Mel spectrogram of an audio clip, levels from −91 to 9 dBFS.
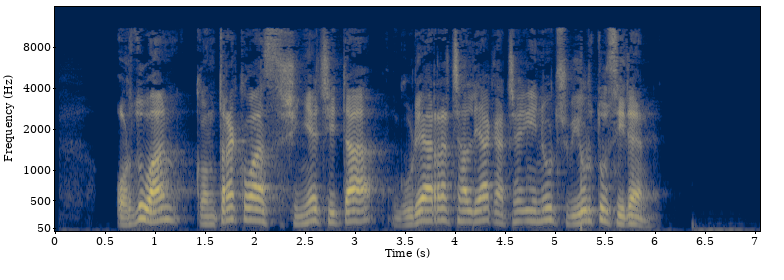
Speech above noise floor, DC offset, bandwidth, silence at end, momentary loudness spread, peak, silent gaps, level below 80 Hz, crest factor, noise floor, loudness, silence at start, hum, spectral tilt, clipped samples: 42 dB; under 0.1%; 11.5 kHz; 1.1 s; 11 LU; -4 dBFS; none; -66 dBFS; 20 dB; -66 dBFS; -24 LUFS; 0.65 s; none; -4 dB/octave; under 0.1%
